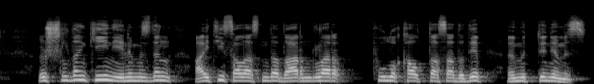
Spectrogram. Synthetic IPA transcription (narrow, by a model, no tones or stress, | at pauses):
ʏʃʒ̥əlˠd̪ɑŋkʲʰe̞jɪne̞lɪmɪzd̪ɪŋɑjt̪ijsɑlˠɑsənd̪ɑd̪ɑɾənd̪əlˠɑɾ | pʰulˠəqʰɑlˠəp̚t̪ʰɑsɑd̪əd̪e̞p̚ʏmɪt̪ːe̞ne̞mɪz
